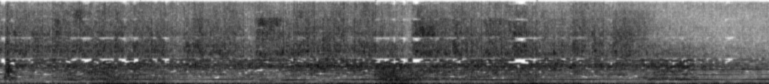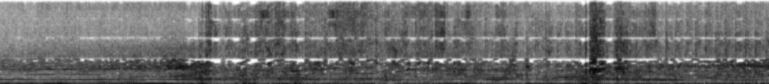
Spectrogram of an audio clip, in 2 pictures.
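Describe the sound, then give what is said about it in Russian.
A loud, continuous car engine roars and whines throughout, its pitch holding steady and dipping briefly every few seconds as if shifting gears, with no voices present. “Кстати, я забыл же приглушить вой мотора, чтобы мой голос не глушился.”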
